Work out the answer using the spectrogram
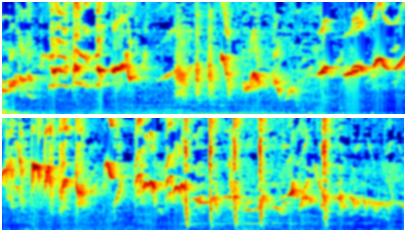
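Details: Oriental magpie-robin singing while dancing: a rich, varied stream of high whistles, warbled slurs and sharp clicks, with phrases tumbling into one another.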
